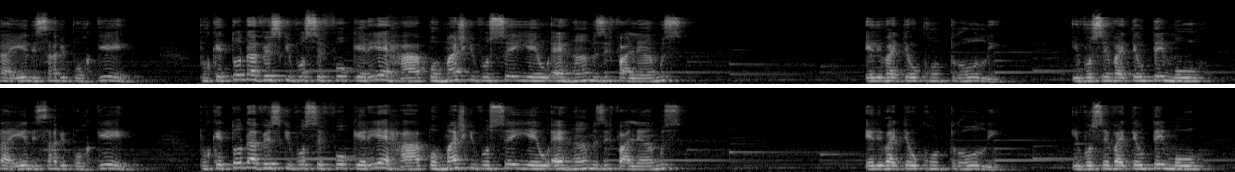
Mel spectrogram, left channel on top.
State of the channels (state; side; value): normal; both; correlation 0.61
